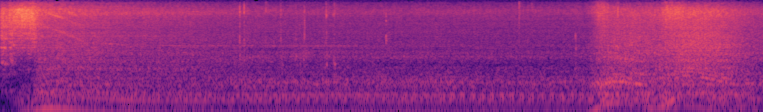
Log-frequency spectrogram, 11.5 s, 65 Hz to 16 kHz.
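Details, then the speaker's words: 1998 Chevy K2500 V8 after new intake manifold gaskets, distributor rotated to correct cam retard and codes cleared: clean start, even steady idle, clean rev, runs smooth. A P1345 cam correlation code still sets afterward. "Sounds pretty healthy."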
